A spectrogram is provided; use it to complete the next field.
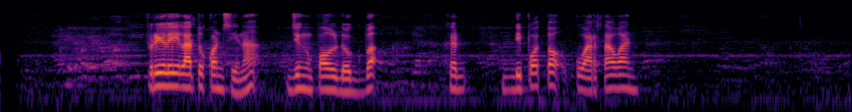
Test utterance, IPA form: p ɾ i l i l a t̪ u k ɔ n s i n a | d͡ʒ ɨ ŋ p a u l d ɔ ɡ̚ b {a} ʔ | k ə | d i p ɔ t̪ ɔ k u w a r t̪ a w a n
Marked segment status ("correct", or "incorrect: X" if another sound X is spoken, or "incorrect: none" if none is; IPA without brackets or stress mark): correct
